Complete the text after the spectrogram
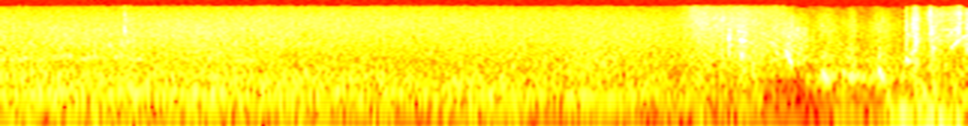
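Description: Wind rushes steadily during a fall through the air.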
